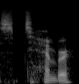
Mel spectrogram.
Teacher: That first syllable is going to be very, very light and weak because it's not your stress.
